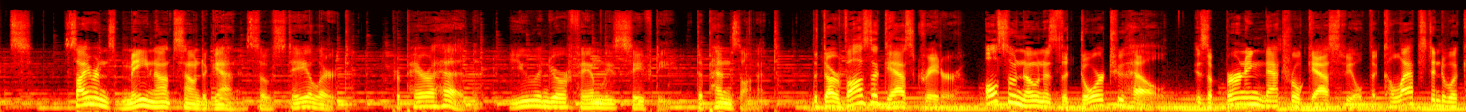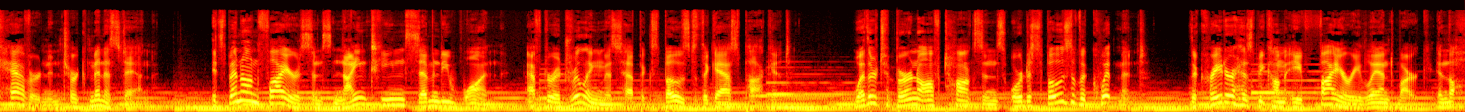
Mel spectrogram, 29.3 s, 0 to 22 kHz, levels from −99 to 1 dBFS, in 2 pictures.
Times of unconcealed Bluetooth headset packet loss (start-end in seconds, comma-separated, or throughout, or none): none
